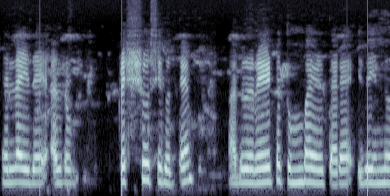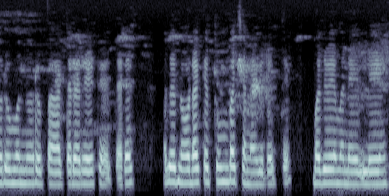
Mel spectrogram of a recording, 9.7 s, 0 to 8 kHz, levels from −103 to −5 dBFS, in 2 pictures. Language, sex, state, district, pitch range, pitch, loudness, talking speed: Kannada, female, Karnataka, Shimoga, 195-215 Hz, 205 Hz, -24 LUFS, 135 wpm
